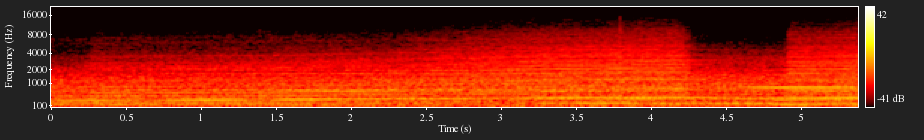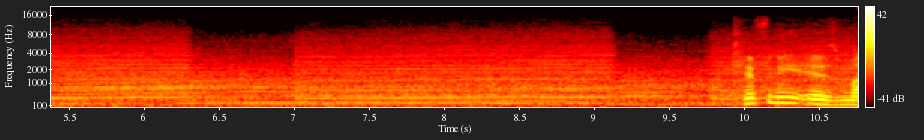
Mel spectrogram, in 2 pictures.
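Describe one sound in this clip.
A motorcycle engine hums and revs steadily.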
